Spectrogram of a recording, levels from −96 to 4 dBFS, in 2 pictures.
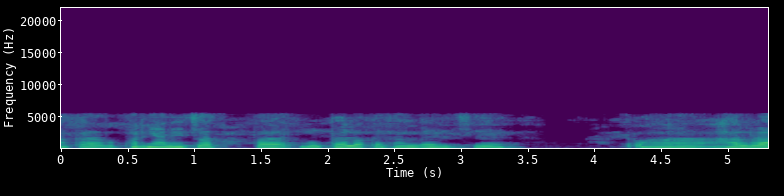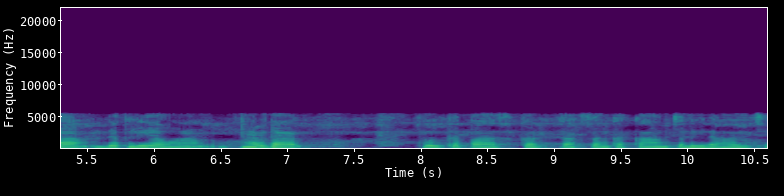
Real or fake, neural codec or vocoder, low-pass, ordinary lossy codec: fake; codec, 16 kHz in and 24 kHz out, 1.1 kbps, FireRedTTS-2 codec; 5.4 kHz; none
